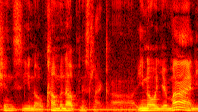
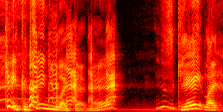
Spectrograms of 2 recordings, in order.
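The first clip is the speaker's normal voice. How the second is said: laughing; 10 semitones higher than usual. Real, not acted. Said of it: "laughing while describing".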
